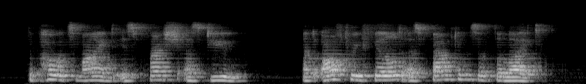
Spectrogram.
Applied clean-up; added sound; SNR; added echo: neural separator model SepFormer DNS4.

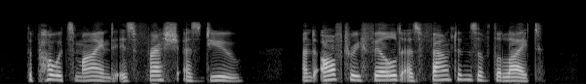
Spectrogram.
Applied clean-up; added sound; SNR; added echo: none; none; none; none.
